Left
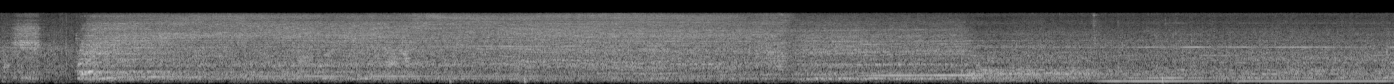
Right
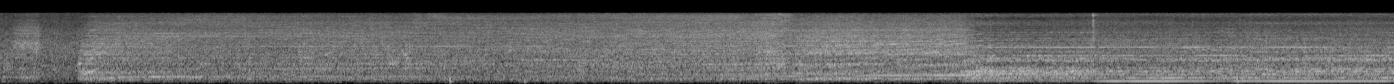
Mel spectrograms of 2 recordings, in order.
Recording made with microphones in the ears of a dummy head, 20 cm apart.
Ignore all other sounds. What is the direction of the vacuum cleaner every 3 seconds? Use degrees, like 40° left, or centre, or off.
50° left, 40° left, 10° right, 50° right, 50° right.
